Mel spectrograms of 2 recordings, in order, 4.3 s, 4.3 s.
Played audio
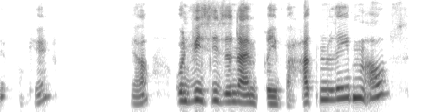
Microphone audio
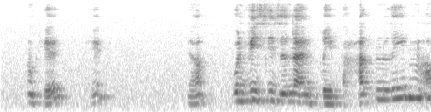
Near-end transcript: none

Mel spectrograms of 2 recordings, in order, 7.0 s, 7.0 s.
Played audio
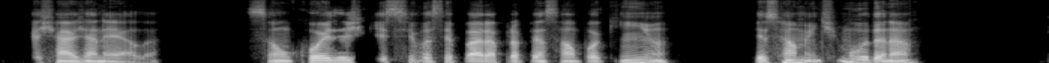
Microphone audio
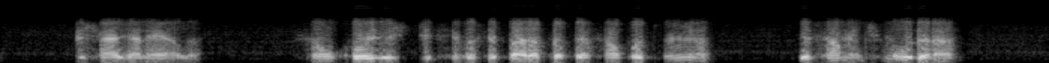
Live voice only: none

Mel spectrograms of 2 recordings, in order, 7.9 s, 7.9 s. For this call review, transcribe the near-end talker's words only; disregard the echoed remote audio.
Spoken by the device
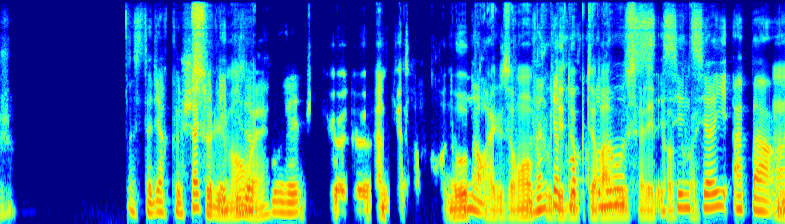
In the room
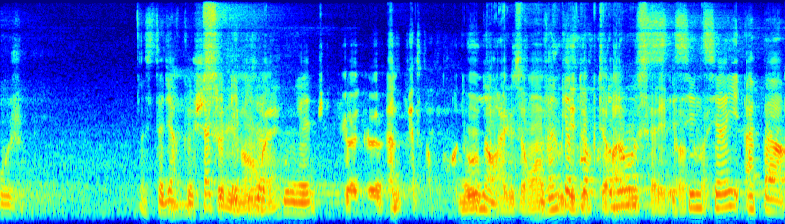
Mmh.

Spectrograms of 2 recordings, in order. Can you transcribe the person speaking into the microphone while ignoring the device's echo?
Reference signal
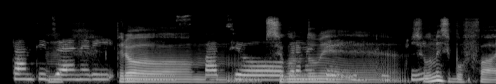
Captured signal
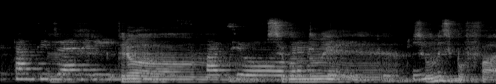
none

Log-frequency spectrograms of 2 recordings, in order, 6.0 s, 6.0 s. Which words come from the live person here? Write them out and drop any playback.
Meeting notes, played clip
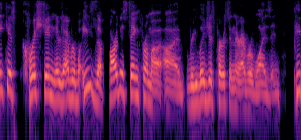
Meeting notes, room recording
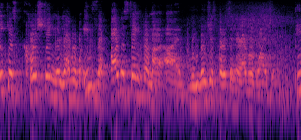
none

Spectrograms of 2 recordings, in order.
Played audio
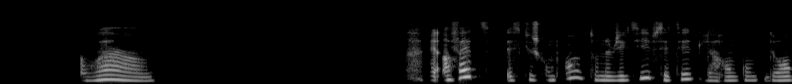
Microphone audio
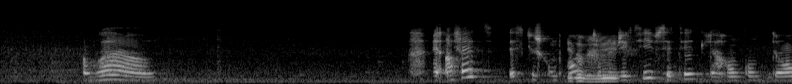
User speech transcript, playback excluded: et donc je vais,

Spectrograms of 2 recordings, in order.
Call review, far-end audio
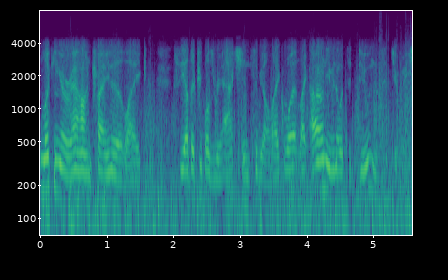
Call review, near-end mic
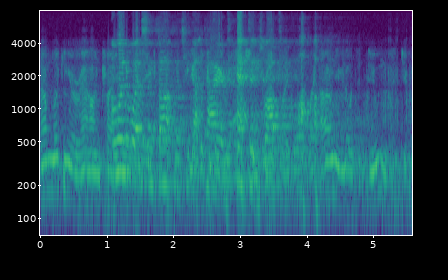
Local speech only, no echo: I wonder what she thought when she got tired, had to drop off.

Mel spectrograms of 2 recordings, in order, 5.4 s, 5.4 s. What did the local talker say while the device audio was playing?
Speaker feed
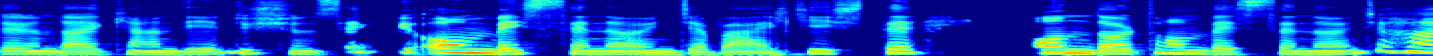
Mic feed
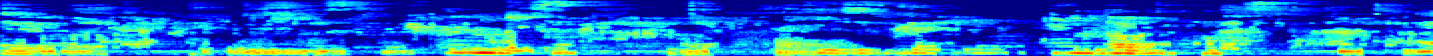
none

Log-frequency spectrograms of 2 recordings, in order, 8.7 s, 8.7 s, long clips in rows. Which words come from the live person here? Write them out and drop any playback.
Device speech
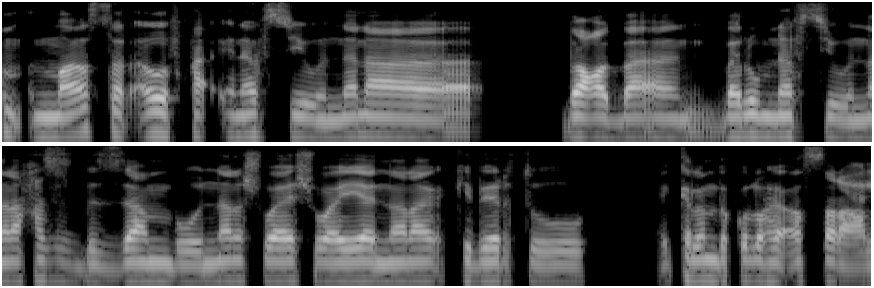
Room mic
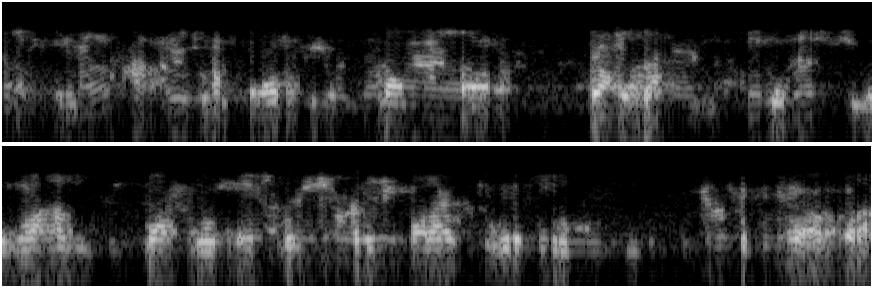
none

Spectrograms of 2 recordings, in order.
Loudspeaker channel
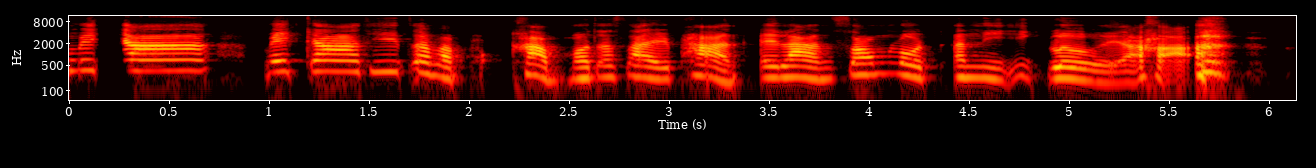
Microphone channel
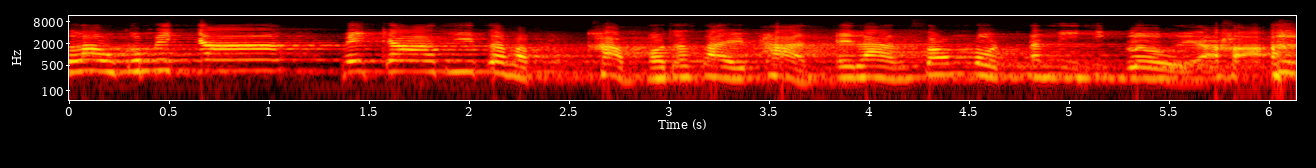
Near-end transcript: none

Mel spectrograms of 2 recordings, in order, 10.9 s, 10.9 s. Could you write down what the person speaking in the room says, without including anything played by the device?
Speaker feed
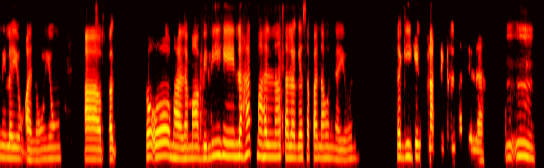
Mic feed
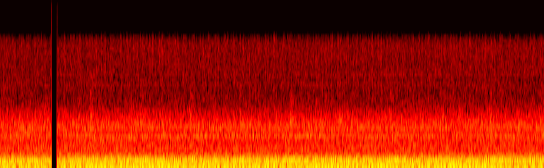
none

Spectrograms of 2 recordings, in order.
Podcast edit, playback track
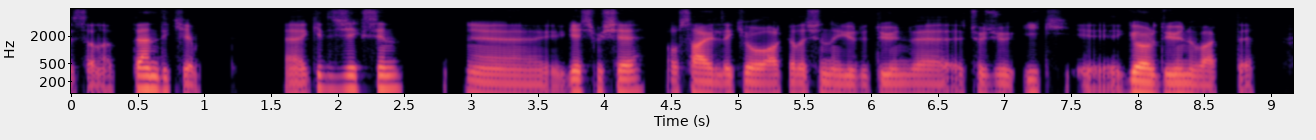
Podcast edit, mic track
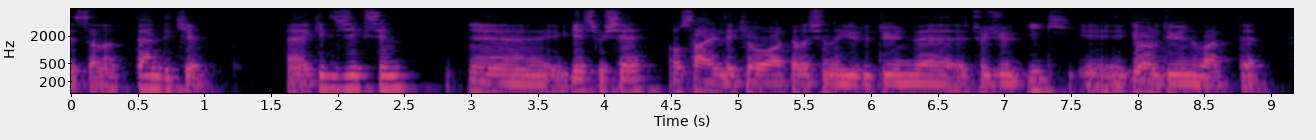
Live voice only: none

